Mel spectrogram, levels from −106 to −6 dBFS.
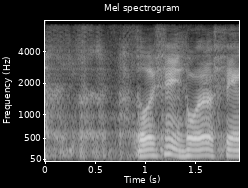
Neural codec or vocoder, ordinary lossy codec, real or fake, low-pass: codec, 16 kHz, 1 kbps, FunCodec, trained on Chinese and English, 50 frames a second; none; fake; 7.2 kHz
